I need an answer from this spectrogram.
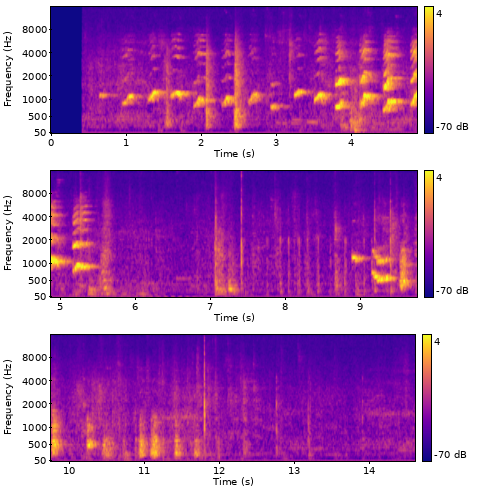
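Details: Giant Schnauzer at a wind farm giving a run of high, tonal whining yelps, wavering up and down in quick succession, then a pause and a second shorter burst of whines, with faint background rustling.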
